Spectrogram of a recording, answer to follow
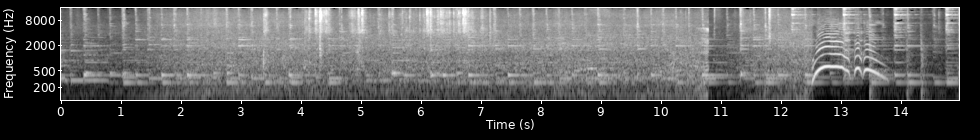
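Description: Background ukulele music with a steady plucked melody. Near the end it is joined by a comic sound effect of a few arching sweeps that rise and fall in pitch.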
